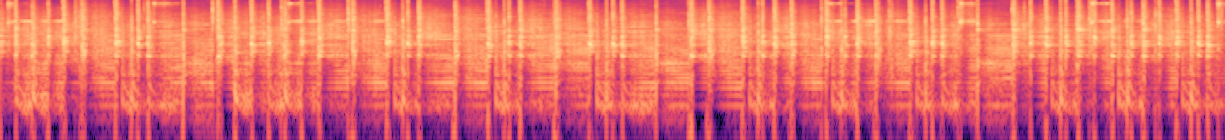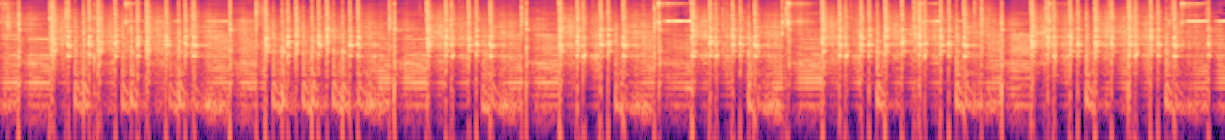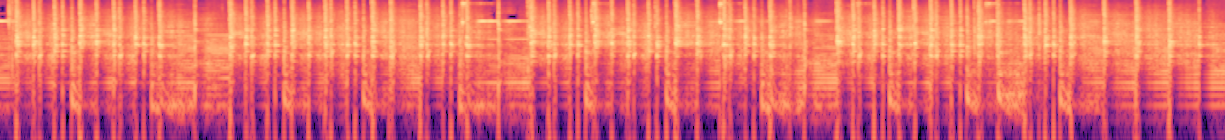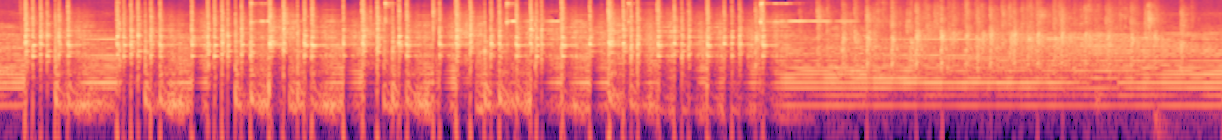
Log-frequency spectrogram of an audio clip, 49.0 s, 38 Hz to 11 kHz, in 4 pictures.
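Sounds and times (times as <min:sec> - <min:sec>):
steady drone: 0:27.9 - 0:48.9.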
